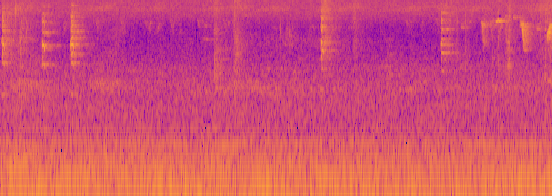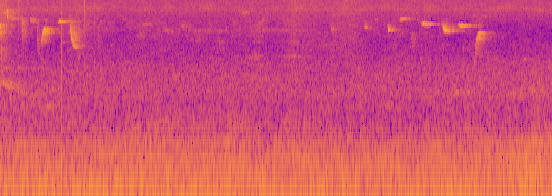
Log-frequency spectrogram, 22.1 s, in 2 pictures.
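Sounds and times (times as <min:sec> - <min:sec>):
low background rumble: 0:00.0 - 0:22.0.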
